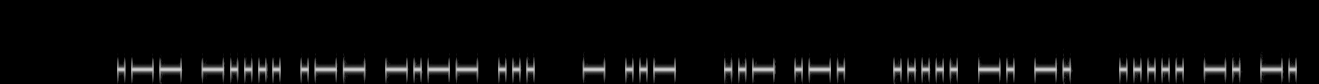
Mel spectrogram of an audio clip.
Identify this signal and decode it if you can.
Morse code, heard as a keyed tone, about 17 wpm, 700 Hz. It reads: W6WYS TU UR 5NN 5NN
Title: SOTA QSO Practice 17wpm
